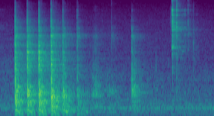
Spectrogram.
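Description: A spoon or whisk clinks rapidly against a container while honey is mixed into a basil vinaigrette, with a quick rhythmic series of taps followed by a couple of slower, isolated knocks.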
